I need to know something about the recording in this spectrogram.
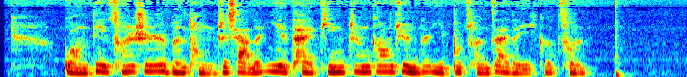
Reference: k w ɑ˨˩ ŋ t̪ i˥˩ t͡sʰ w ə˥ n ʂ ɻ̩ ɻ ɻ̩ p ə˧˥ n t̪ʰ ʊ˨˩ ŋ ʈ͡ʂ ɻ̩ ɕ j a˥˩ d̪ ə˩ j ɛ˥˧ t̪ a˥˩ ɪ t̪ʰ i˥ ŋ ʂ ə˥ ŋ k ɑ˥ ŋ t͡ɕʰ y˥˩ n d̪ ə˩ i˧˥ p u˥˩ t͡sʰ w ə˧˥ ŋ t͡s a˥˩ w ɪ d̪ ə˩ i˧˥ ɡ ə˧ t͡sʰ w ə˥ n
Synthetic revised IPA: k w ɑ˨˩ ŋ t̪ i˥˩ t͡sʰ w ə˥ n ʂ ɻ̩ ɻ ɻ̩ p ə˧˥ n t̪ʰ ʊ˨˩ ŋ ʈ͡ʂ ɻ̩ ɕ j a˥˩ d̪ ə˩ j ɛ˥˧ t̪ʰ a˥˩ ɪ t̪ʰ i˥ ŋ ʈ͡ʂ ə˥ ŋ k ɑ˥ ŋ t͡ɕ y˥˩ n d̪ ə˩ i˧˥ p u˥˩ t͡sʰ w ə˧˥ n t͡s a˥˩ ɪ d̪ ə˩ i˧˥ ɡ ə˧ t͡sʰ w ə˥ n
